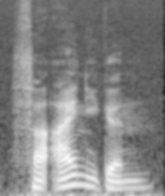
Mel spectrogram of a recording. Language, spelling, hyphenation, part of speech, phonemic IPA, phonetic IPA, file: German, vereinigen, ver‧ei‧ni‧gen, verb, /fɛɐ̯ˈʔaɪ̯nɪɡn̩/, [fɛɐ̯ˈʔaɪ̯nɪɡŋ̩], De-vereinigen.ogg
- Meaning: to unite, join, band, unify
